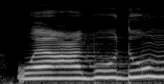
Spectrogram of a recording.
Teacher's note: alif lamnya ini tidak kita baca atau kita masukkan langsung ke lam berikutnya, disebut dengan idgham syamsi.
